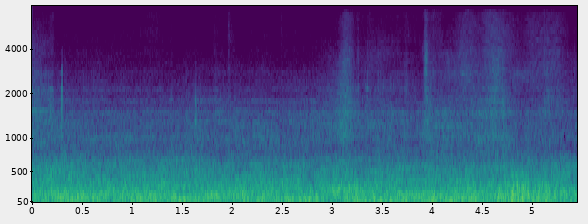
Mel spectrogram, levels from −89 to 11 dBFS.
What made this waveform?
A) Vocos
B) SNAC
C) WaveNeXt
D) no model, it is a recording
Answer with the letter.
B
